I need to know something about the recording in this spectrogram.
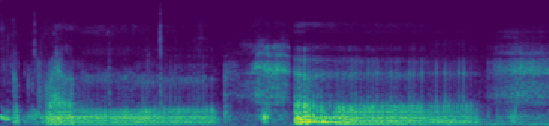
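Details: Sealyham Terrier with a bone, inside, gives continuous deep rumbling growls broken by brief pauses, with snarling bursts and a strong surge partway through.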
